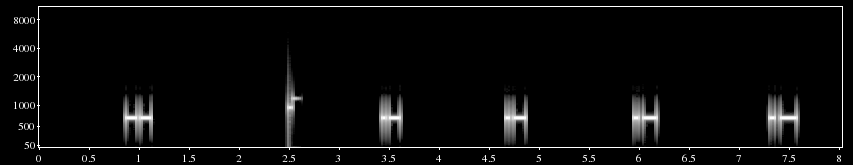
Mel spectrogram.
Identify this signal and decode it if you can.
Morse code, heard as a keyed tone, about 29 wpm, spaced as for 7 wpm, 700 Hz. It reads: M AAAA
